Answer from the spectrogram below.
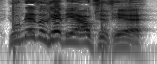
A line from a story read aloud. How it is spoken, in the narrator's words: shouts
